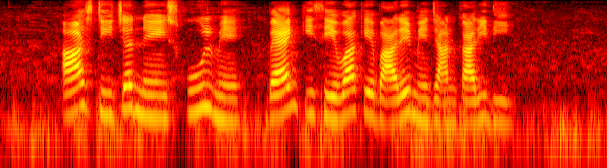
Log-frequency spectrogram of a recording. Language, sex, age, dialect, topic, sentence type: Hindi, female, 41-45, Marwari Dhudhari, banking, statement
